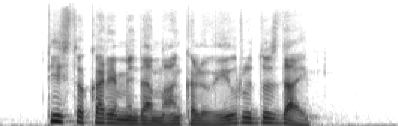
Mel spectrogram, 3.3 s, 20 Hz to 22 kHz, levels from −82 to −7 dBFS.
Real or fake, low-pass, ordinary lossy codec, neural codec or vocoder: fake; 19.8 kHz; MP3, 96 kbps; autoencoder, 48 kHz, 128 numbers a frame, DAC-VAE, trained on Japanese speech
